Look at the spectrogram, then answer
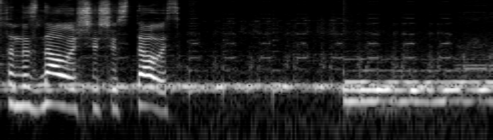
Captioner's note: equipment buzzing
